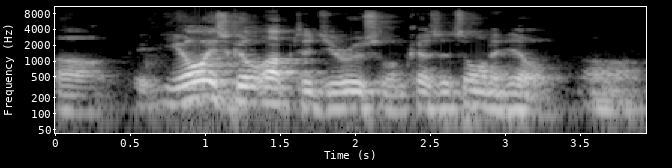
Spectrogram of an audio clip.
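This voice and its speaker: Man's medium-pitched voice with lively intonation at a moderate pace. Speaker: Bible teacher. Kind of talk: slide-led Bible lecture, guiding the audience along a map like a tour guide. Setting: lecture room with projector slides and live audience. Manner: conversational, digressive, pausing and halting, stumbling over words, gently humorous.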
